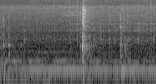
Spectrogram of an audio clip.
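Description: Onions with ginger-garlic paste frying in a pan, a soft steady sizzle throughout with one sharper clack of a spoon or pan near the middle and a faint knock toward the end.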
